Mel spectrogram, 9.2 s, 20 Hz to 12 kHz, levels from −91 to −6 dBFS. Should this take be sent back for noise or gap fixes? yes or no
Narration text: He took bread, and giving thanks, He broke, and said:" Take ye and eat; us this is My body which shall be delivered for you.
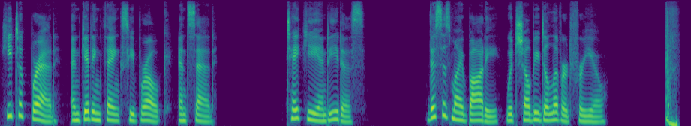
yes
